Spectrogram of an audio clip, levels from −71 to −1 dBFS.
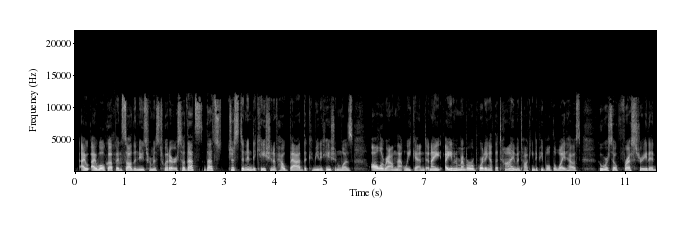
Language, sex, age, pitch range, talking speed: English, female, 20-39, 160-190 Hz, 240 wpm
